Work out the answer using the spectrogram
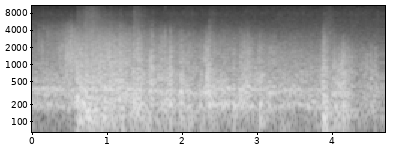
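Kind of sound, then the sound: nature, thunder rumbling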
